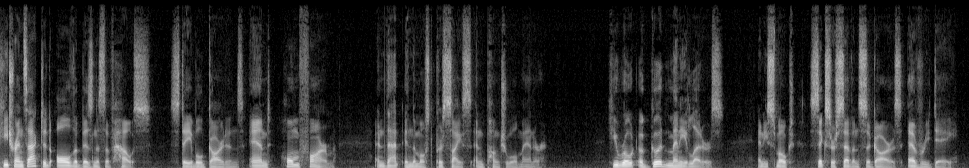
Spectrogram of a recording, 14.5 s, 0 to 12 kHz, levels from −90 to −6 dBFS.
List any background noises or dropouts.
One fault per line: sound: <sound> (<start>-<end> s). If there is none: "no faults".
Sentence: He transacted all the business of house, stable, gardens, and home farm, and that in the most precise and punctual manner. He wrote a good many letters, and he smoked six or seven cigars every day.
no faults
